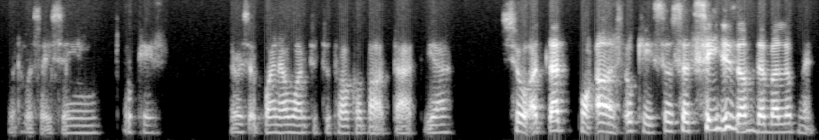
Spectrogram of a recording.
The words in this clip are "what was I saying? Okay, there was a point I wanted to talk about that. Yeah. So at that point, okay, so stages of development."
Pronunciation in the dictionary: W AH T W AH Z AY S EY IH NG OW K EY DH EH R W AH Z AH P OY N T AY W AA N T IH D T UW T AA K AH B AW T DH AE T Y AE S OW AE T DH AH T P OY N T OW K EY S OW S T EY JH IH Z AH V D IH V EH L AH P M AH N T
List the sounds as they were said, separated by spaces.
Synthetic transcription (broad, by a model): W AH T W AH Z AY S EY IH NG OW K EY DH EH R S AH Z AH P OY N T AY W AA N T IH D T UW T AA K AH B AW T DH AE T Y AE S OW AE T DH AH T P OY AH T OW K EY S OW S S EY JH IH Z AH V D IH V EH L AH P M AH N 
